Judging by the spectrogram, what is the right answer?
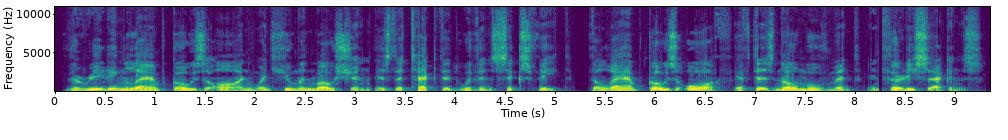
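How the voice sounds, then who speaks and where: Slow-paced man narrating a product review. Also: medium pitch. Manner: methodical, step-by-step delivery. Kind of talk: scripted instructional narration.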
